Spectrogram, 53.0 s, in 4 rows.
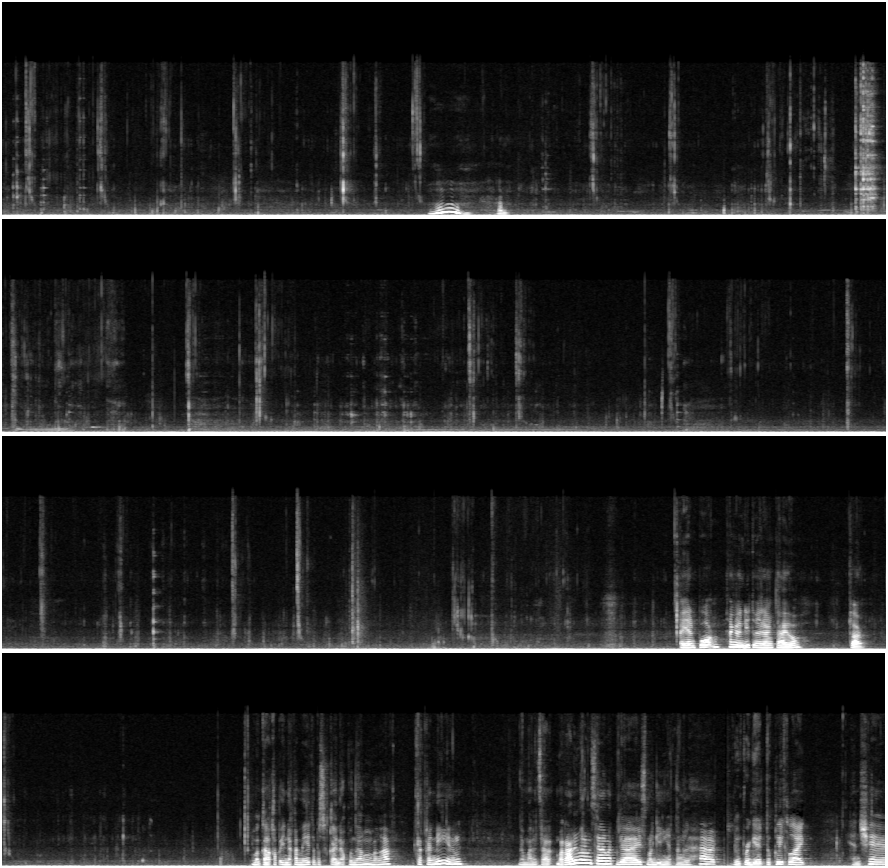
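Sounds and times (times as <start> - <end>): steady low hum: 0.0 - 53.0
chewing and biting food: 0.2 - 6.4, 7.8 - 32.2, 32.8 - 36.7, 38.7 - 43.6.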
